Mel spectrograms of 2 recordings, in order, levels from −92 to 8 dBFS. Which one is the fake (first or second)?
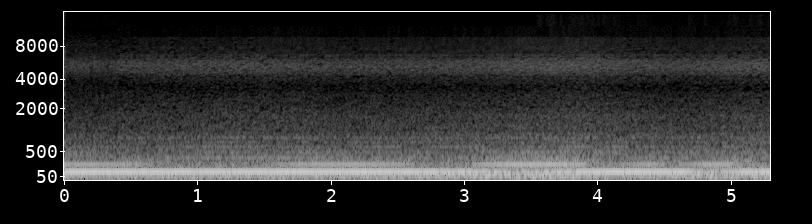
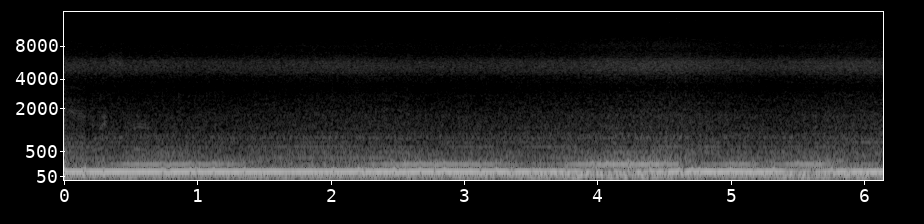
second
